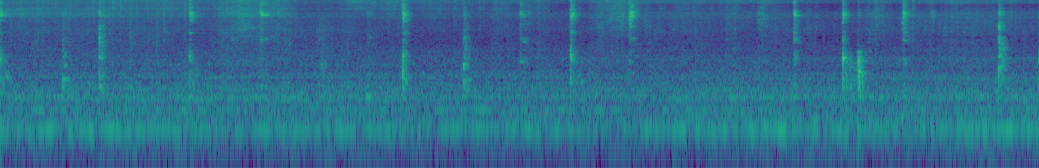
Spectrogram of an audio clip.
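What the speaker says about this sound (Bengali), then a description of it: "এবার আমি কাঁচা পেঁয়াজ আমি ভেজে নেব" Raw onions frying in a pan for bread pakora, a steady soft sizzle underneath with frequent sharp clicks and scrapes of a utensil stirring against the pan, close and moderately quiet, no voices.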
